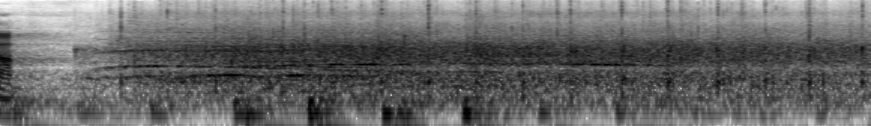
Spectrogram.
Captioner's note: attendees cheering; audience applauding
